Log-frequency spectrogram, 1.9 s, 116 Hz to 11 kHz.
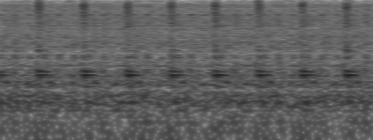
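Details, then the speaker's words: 2019 GMC Sierra 1500 5.3 L V8 at steady idle with a sharp, even lifter tick about four to five times a second; the lifter tick is related to the AFM/DOD active fuel management system. "This is a 2019 GMC Sierra 1500 with the 5.3. And this is going to be a lifter tick."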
